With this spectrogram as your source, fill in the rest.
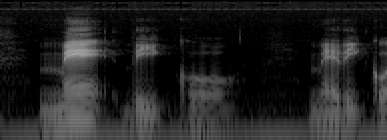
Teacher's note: médico es una palabra de tres sílabas la mayor intensidad cae en la antepenúltima si la va contando de izquierda a derecha por lo tanto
